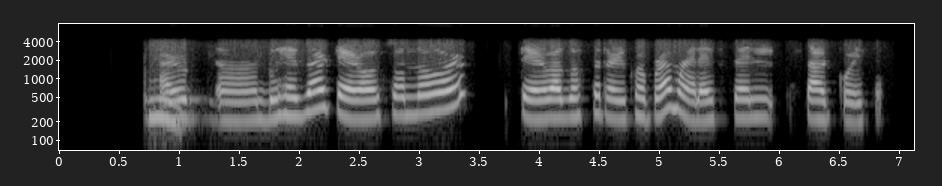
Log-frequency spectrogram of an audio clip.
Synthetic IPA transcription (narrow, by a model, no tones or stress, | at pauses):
aɹuduɦɛzaɹtɛɹɔsɔnɔɹ | tɛɹɔaɡɔstɔtaɹikʰɔɹpɔɹamajlajpʰsajlstaɹtkoɹisɛ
